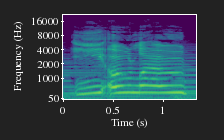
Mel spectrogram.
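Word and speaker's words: Iolo: I just pronounce it like YOLO, because, like, EOLO just feels like a weird way of saying it.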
